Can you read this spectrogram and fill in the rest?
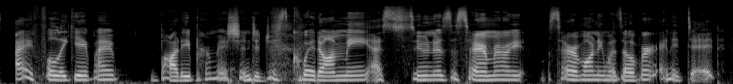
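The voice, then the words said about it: Hoarse, husky low voice. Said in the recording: “I've lost my voice. ... this bluesy jazz voice ... It gives us a sultry element”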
